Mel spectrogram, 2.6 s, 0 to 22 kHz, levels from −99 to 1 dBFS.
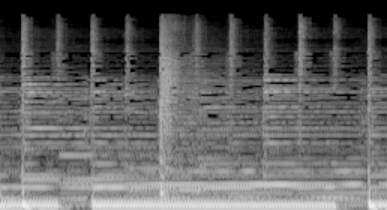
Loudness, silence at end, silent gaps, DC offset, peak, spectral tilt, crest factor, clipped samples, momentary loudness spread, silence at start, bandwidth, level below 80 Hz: -16 LUFS; 0 s; none; under 0.1%; -2 dBFS; -6 dB/octave; 14 dB; under 0.1%; 4 LU; 0 s; 14.5 kHz; -20 dBFS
